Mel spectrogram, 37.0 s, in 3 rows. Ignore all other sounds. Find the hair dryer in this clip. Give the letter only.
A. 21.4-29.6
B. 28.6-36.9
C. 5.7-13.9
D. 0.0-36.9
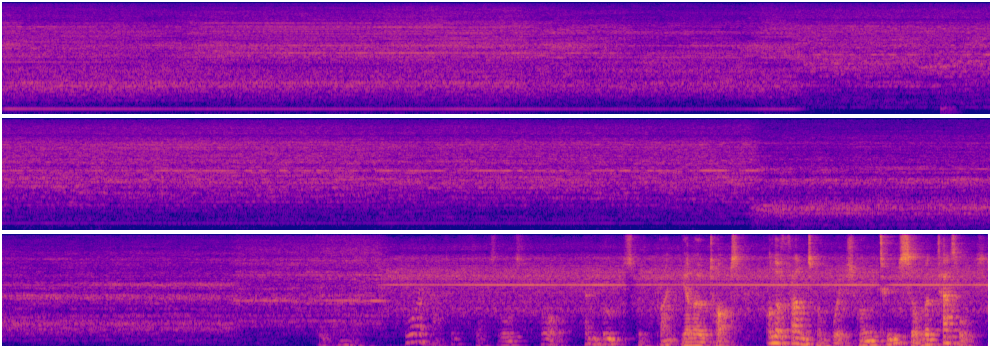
D.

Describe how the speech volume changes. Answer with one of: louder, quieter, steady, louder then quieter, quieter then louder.
louder.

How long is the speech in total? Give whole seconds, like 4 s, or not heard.
8 s.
